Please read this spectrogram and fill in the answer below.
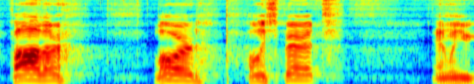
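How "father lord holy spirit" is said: raised, higher-pitched cry out to God; yelling for help. Retold or imitated. Believer in trouble calling on his Father, yelling. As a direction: call out loudly, each name its own plea. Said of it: "I'm yelling".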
